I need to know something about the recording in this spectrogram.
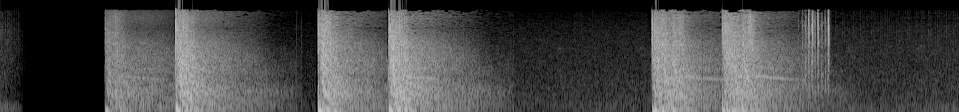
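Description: Gunshots fire one after another and ring out.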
